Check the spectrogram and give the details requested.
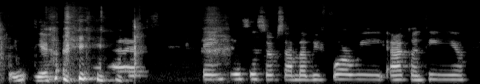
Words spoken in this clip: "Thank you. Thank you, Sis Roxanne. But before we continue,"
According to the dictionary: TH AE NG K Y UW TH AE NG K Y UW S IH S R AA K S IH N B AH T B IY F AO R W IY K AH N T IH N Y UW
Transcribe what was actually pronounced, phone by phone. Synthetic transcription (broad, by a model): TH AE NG K Y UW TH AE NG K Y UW S IH S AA S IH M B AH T B IY F AO R W IY K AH N T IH N Y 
